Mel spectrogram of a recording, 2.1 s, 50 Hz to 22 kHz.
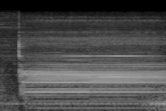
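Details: Compressor on a 2017 Harley-Davidson M8 Touring with Xotic Customs Taildragger rear air suspension and Fast Up air tank: sudden start, then steady even electric hum at constant pitch as the air ride pumps up normally.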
